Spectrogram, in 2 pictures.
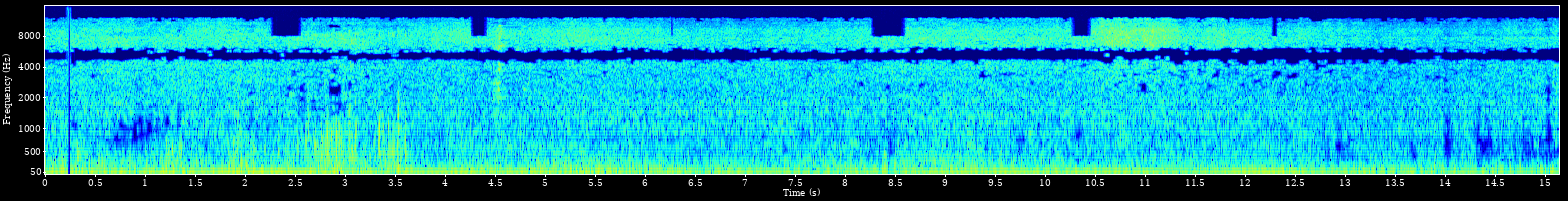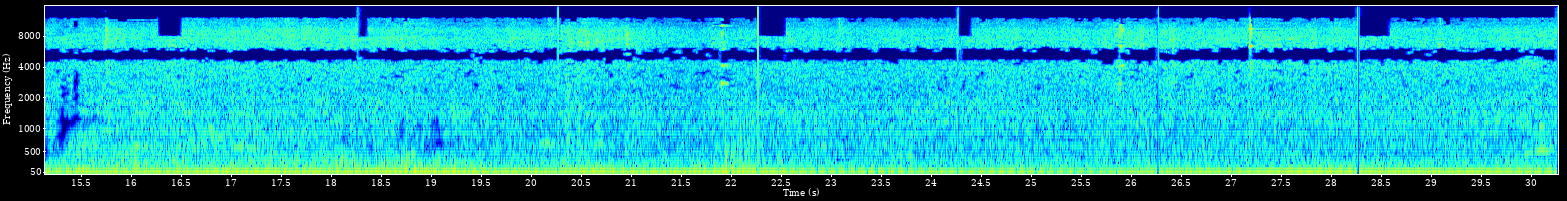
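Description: Steady deep rumble of a ship's engine, with wind buffeting the microphone and the rough sea beneath it.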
